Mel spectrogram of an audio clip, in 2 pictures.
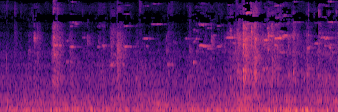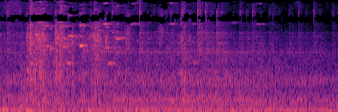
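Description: Wind buffeting the microphone in a fluctuating low rumble, with a few short knocks or rustles, strongest about four and six seconds in.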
